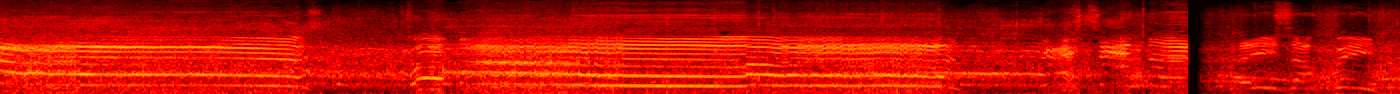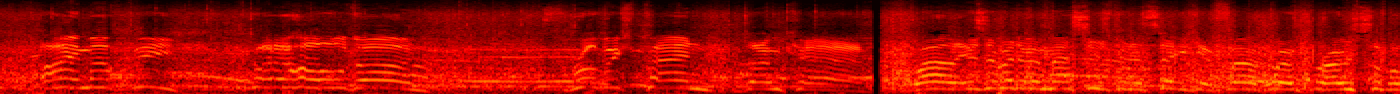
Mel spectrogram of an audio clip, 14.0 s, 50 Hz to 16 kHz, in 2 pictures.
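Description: Football crowd celebrating a goal, a penalty scored late on to go 2-1. There are two long held yells close to the microphone in the first five seconds, then a mass of voices shouting and cheering.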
